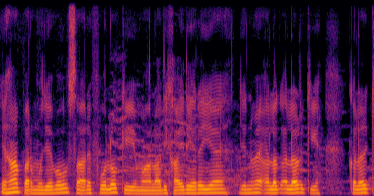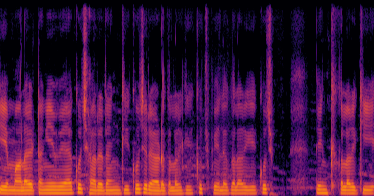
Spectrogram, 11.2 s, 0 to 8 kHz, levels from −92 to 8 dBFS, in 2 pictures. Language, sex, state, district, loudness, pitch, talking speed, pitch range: Hindi, male, Uttar Pradesh, Saharanpur, -19 LUFS, 135 Hz, 205 wpm, 130-150 Hz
